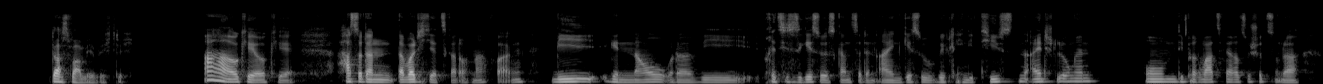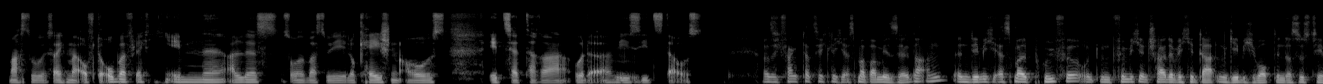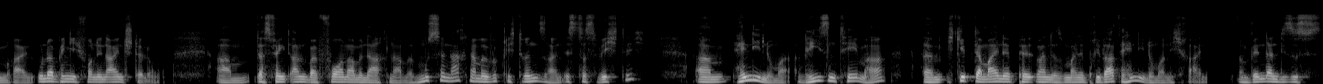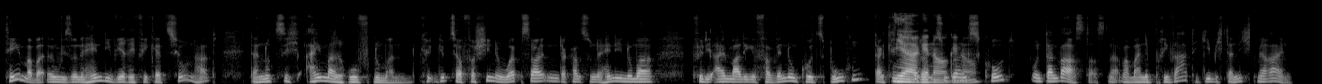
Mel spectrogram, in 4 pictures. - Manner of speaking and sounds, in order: other background noise
- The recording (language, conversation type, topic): German, podcast, Wie wichtig sind dir Datenschutz-Einstellungen in sozialen Netzwerken?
